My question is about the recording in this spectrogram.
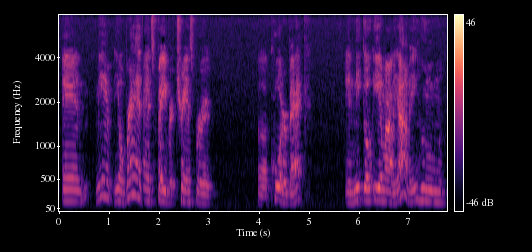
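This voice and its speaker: Guy breaking down football games, kinda high voice, bit far off the mic, real opinionated. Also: darkish tone. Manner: opinionated, emphatic, conversational. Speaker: co-host of a college football show. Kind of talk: casual sports commentary.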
